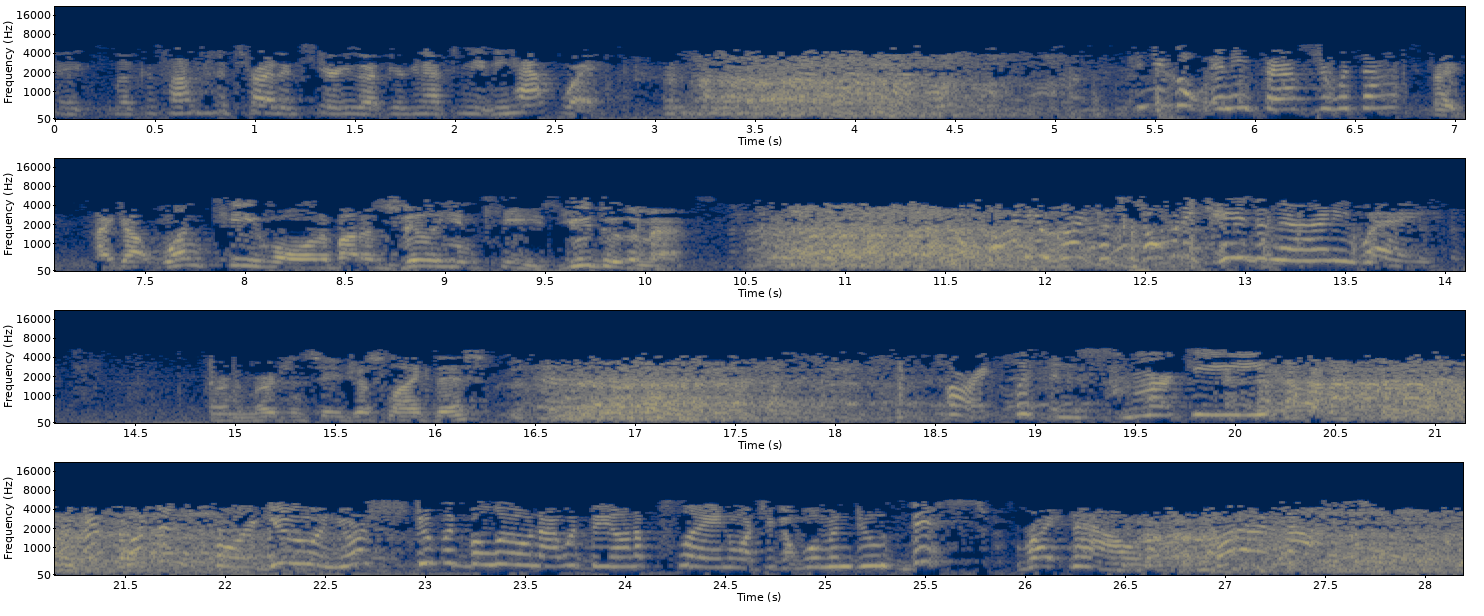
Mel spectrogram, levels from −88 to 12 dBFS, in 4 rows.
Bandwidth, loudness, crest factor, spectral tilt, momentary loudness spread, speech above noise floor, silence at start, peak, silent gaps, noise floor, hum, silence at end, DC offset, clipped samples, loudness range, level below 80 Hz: 5.8 kHz; -24 LUFS; 18 dB; -1 dB/octave; 12 LU; 25 dB; 0 s; -8 dBFS; none; -50 dBFS; none; 0 s; under 0.1%; under 0.1%; 5 LU; -56 dBFS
